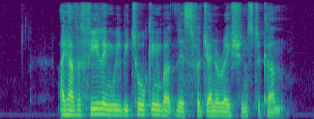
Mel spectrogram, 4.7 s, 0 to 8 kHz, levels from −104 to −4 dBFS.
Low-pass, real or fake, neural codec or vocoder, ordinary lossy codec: 7.2 kHz; real; none; none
